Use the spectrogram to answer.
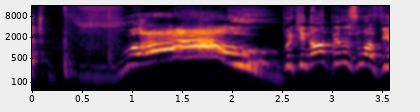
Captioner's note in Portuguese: gritando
